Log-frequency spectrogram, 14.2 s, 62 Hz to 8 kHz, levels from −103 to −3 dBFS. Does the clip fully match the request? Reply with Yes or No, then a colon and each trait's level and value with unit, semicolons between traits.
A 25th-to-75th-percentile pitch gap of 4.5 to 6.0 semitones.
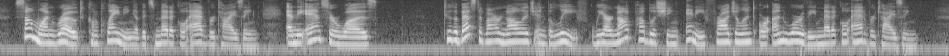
Yes: average, 5.1 semitones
